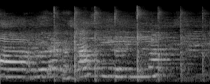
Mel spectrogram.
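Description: Voices with several sharp hand claps among them.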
